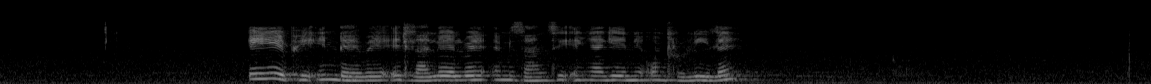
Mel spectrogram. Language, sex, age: Swati, female, 19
